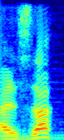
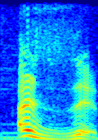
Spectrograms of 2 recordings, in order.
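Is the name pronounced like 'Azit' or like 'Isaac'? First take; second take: Isaac; Azit. First: The name is pronounced like 'Isaac'. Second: The name is pronounced like 'Azit'. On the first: This is how most people usually say the name. The speaker calls it wrong. "mọi người hay gọi là Isaac" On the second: This follows the name's phonetic transcription. The speaker calls it right. "cái từ đó đọc đúng phiên âm nó là Azit"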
